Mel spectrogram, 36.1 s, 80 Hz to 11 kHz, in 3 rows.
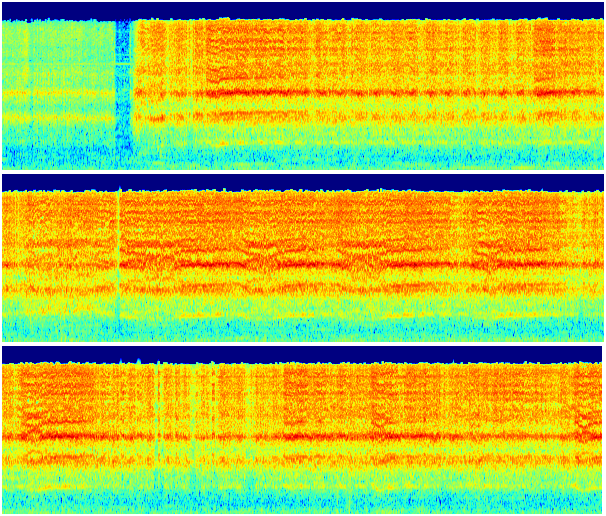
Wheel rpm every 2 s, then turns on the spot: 20, 90, 160, 160, 160, 160, 160, 160, 160, 160, 160, 160, 160, 160, 160, 160, 160, 160.
0-2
